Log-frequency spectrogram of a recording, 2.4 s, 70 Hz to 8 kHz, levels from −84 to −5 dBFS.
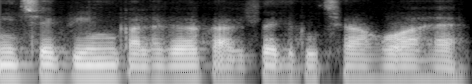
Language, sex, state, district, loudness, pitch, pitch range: Hindi, male, Haryana, Rohtak, -20 LUFS, 100 Hz, 95-105 Hz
